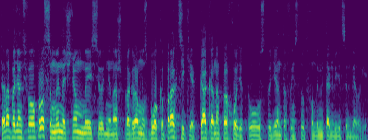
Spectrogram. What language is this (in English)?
Russian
